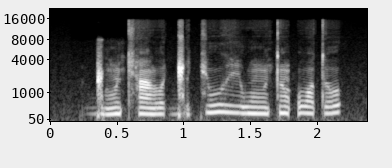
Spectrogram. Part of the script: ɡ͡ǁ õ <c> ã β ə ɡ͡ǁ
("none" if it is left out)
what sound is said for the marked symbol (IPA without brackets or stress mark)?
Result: cʰ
